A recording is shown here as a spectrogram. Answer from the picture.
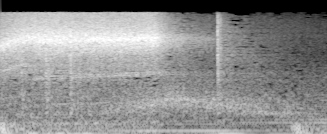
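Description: Dramatic film score: a rising whoosh sweep peaks as a high hiss that fades out about a second in, over a steady low music drone.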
